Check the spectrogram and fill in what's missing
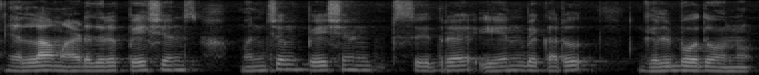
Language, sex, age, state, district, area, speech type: Kannada, male, 18-30, Karnataka, Mysore, urban, spontaneous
